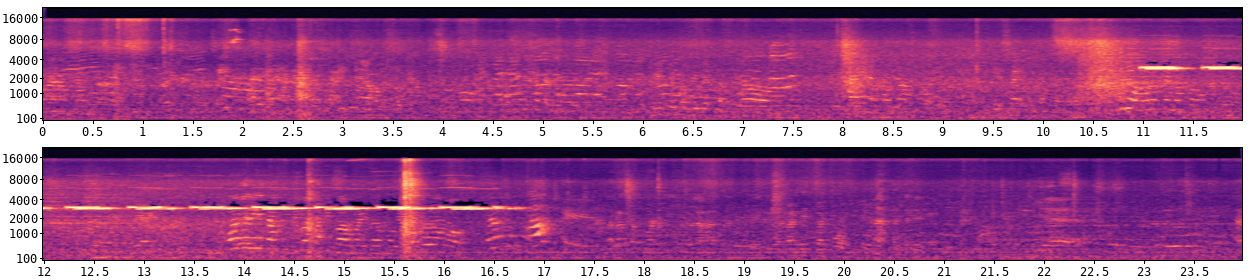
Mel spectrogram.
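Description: A light rail train rumbles along its track.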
